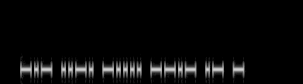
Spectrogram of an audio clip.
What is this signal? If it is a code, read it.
Morse code, heard as a keyed tone, about 36 wpm, 700 Hz. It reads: KF6QAT
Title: Speed Racing - USA 2x3 Call Signs 30wpm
